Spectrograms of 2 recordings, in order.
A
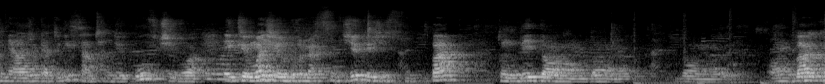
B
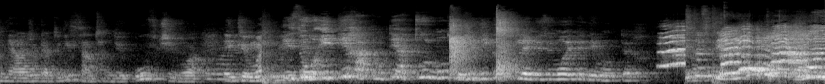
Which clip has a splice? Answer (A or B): B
